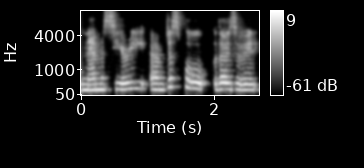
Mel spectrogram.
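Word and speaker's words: Nxamaseri: camp there is called namasiri um just for those of you who are interested uh you don't pronounce the x in that word just to help you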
